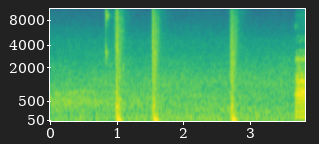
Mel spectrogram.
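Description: Short game menu clicks sound.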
